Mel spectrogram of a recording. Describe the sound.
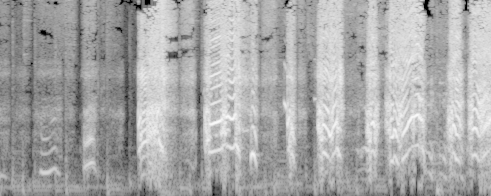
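A human voice imitates chickens being killed in a henhouse. A few fainter clucks are followed by many loud, frantic, high-pitched squawks and shrieks in short, choppy bursts.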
